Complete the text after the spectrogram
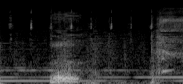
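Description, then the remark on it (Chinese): A watch given by Li Dazhao ticks faintly in a steady, even rhythm of light, crisp clicks over a low constant hum, with a brief soft breathy rustle partway through. “表真滴答作响，我把这声音当作是先生对我的鞭策。”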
